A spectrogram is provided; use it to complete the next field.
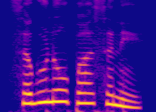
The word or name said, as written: ಸಗುಣೋಪಾಸನೆ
